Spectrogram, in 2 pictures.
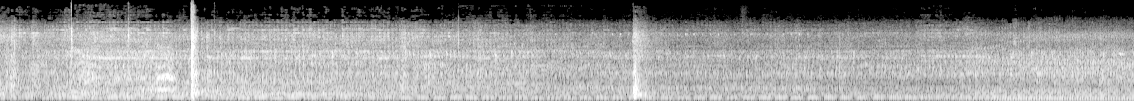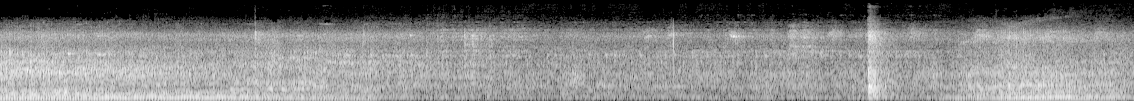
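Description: A vehicle engine idling with a low, even hum that stops about fifteen seconds in. Near the end an engine speeds up briefly. A few sharp knocks are heard along the way.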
